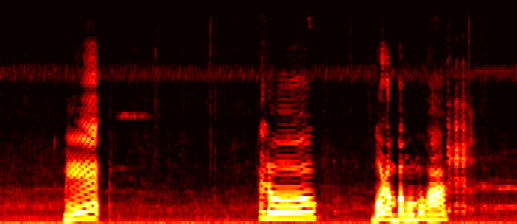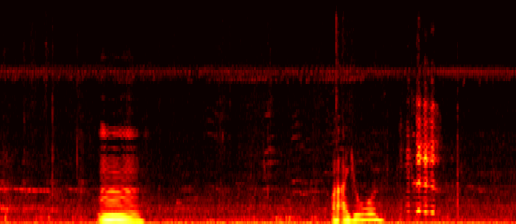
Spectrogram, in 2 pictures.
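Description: A goat bleats loudly and repeatedly nearby.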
